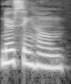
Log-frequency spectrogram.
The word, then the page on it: nursing home: American English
